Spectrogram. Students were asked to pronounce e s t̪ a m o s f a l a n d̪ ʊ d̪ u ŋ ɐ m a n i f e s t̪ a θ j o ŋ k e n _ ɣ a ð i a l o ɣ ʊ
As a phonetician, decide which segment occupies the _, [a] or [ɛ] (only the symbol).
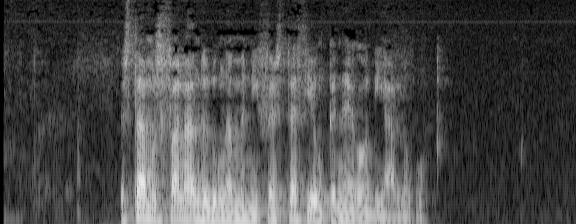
ɛ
